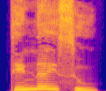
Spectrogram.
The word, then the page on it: ದಿನಸಿ: dinasi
